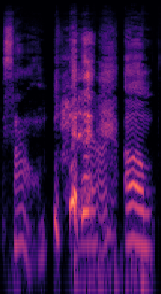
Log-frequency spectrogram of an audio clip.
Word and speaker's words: Psalm: The P is silent. Psalm. Psalm 51, 10 through 12.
